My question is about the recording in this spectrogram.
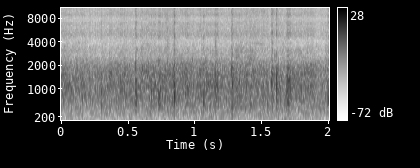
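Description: Distant gunfire in a fast, irregular crackle of many sharp cracks over a rough, muffled noise, without a break.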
